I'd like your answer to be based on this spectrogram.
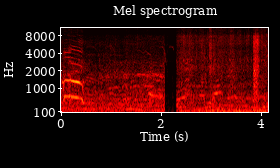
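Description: A rooster at a country chicken market in Vijayawada clucks and calls briefly near the start amid busy market bustle, with people talking nearby throughout.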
